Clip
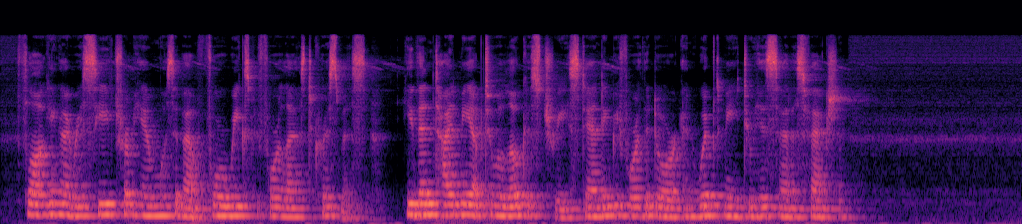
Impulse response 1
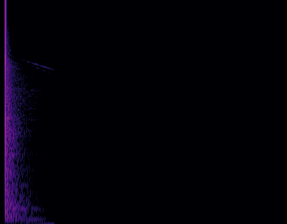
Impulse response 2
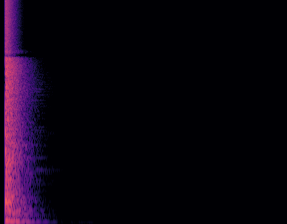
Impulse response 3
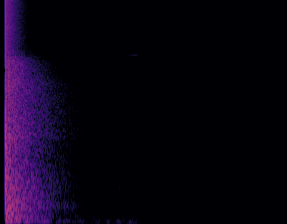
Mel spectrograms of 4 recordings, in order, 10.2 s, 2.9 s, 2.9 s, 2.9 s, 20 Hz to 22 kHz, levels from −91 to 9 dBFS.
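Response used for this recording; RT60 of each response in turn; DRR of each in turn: 1; 0.70, 0.40, 1.0 seconds; 4.0, −7.0, −4.5 decibels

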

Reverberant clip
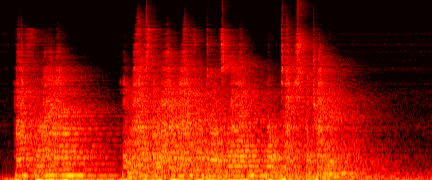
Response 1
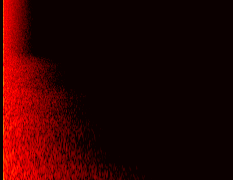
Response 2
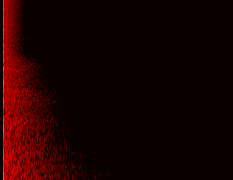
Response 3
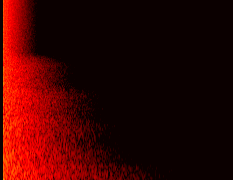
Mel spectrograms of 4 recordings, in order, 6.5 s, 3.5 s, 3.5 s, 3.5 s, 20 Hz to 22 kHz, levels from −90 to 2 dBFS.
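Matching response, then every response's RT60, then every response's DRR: 1; 2.4, 2.4, 2.4 seconds; −4.5, 4.0, −12.5 decibels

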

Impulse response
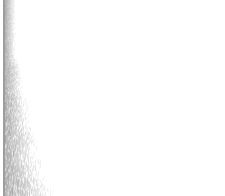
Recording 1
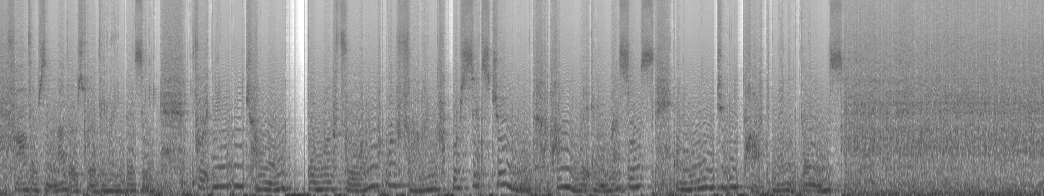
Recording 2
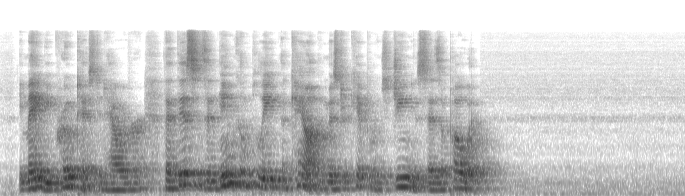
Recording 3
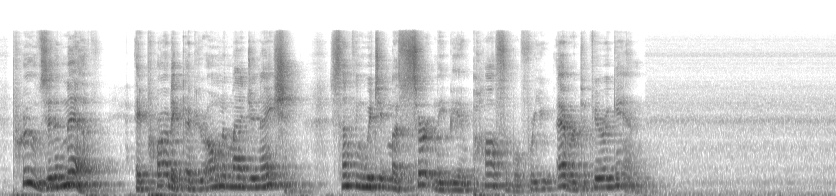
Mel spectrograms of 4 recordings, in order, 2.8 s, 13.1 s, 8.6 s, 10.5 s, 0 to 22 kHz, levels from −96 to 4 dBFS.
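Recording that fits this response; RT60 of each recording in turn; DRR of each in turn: 1; 0.85, 0.85, 0.85 seconds; 7.5, −1.5, 3.0 decibels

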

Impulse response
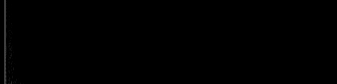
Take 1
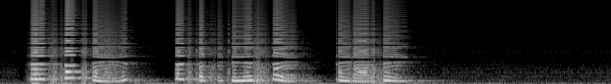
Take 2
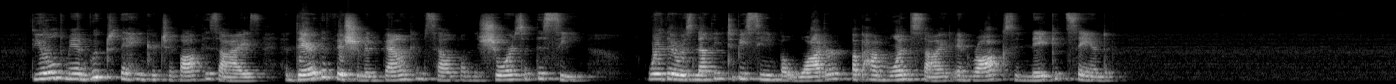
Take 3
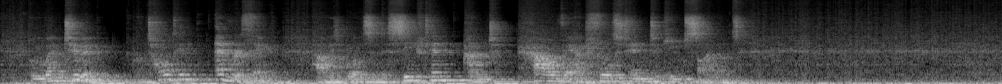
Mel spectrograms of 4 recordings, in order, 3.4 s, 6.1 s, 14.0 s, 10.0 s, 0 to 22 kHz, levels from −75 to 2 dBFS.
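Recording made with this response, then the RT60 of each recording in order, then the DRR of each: 1; 0.70, 0.40, 1.0 seconds; 8.0, 0.5, −5.5 decibels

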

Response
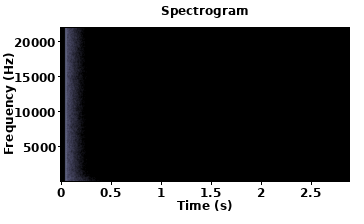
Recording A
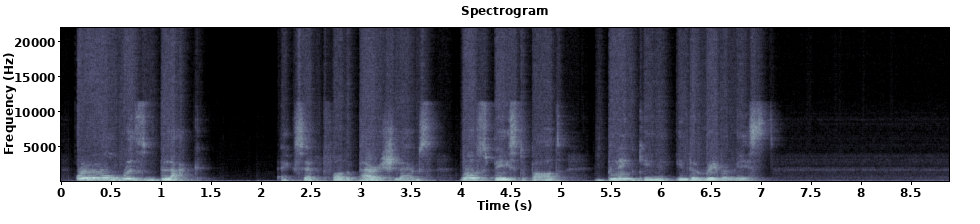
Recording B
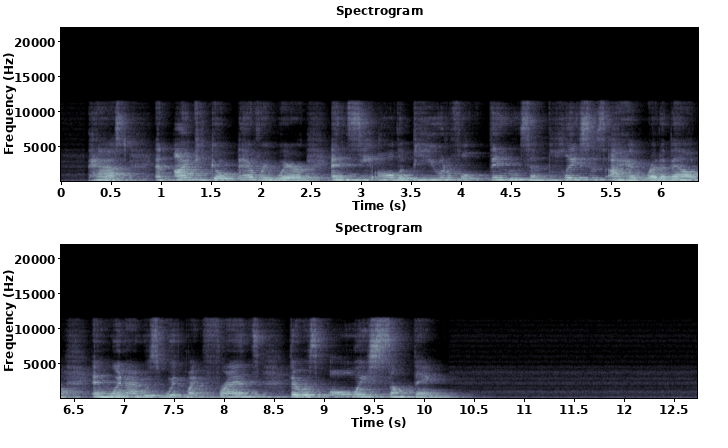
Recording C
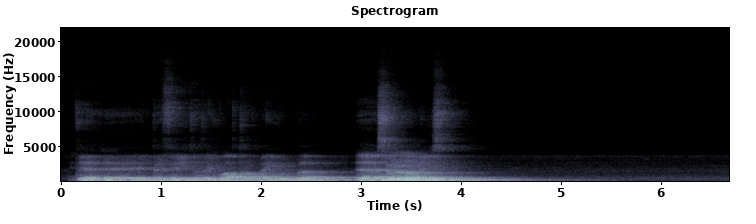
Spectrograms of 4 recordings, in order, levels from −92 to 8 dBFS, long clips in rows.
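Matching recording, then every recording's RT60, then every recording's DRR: A; 0.45, 0.85, 1.7 seconds; 1.5, 4.0, −9.0 decibels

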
